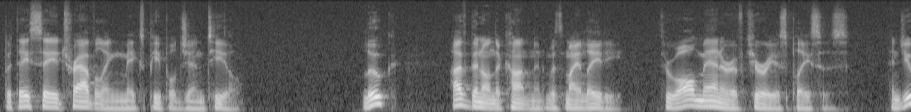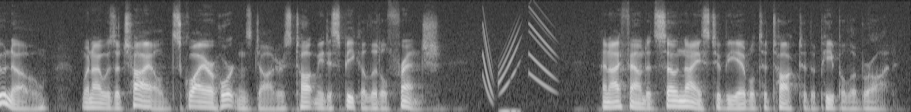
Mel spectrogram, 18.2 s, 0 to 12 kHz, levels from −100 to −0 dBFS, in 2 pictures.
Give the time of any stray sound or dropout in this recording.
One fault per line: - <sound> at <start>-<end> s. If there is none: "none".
- chirp at 13.9-14.7 s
